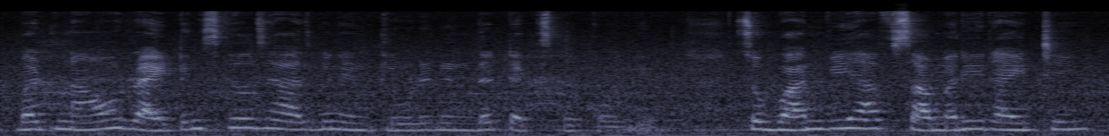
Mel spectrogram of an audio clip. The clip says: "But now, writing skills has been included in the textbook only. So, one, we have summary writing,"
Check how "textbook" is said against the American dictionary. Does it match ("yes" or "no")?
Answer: no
